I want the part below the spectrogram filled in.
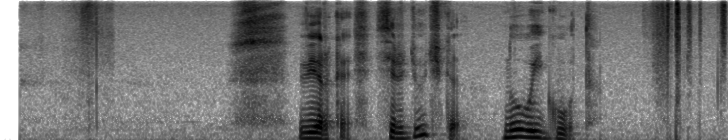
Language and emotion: Russian, sad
